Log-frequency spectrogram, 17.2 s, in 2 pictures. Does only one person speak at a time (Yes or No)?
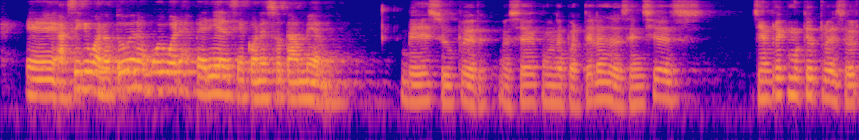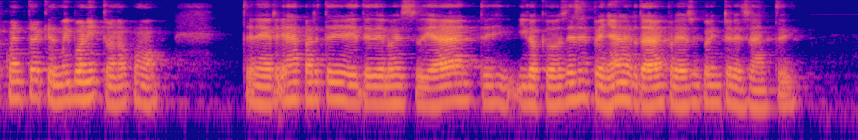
Yes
